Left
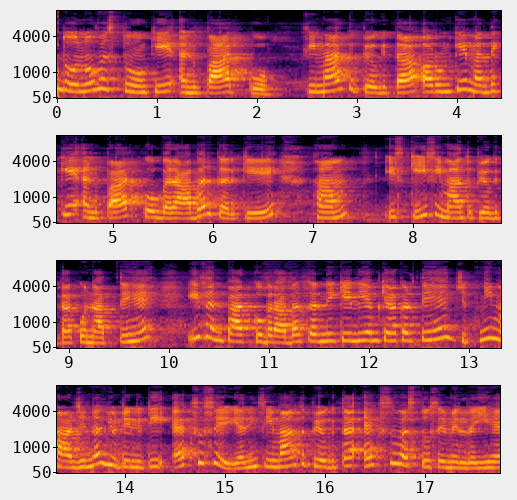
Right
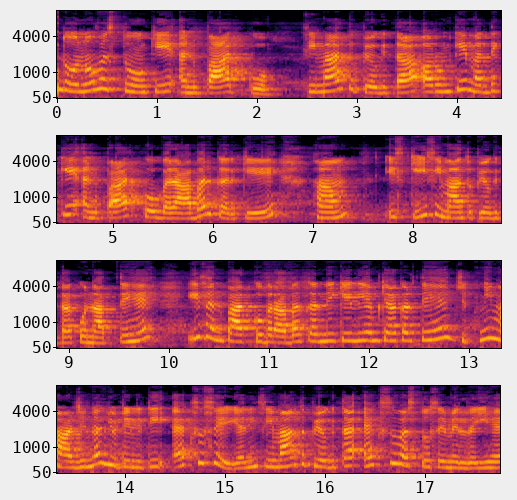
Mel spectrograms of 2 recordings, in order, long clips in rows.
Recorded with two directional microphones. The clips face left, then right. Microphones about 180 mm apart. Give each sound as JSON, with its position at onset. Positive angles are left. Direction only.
{"t": 0.0, "sound": "a woman's voice", "side_deg": 10}
{"t": 6.3, "sound": "a woman's voice", "side_deg": -40}
{"t": 7.0, "sound": "a woman's voice", "side_deg": 15}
